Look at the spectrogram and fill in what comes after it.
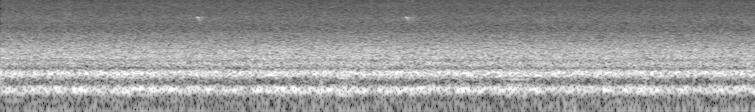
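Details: A swarm of honeybees, gathered into an empty beehive, gives a thick continuous drone, layered and even in loudness, with a couple of brief faint high clicks.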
